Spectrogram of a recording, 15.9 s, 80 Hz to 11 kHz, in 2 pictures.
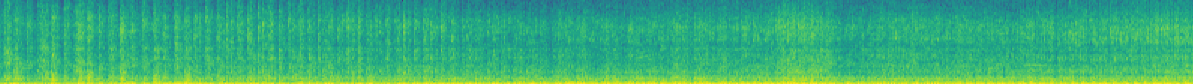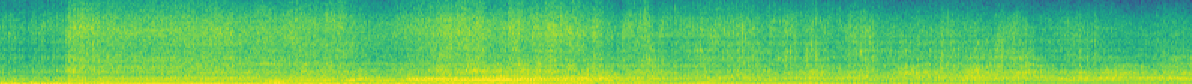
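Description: Two drag-race V8s, a Chevy S10 with a 355 and a Camaro with a 408, rumbling at the starting line, then launching at full throttle about eight seconds in. The revs climb steadily for a few seconds, drop at a gear shift, and the engines pull on down the strip.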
